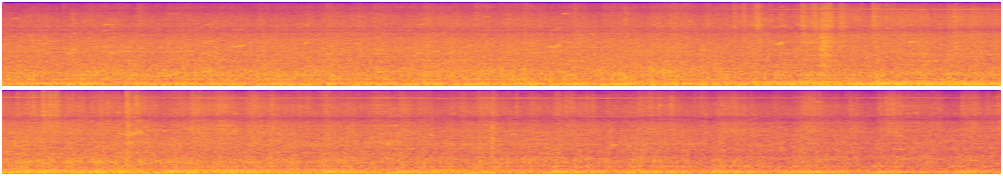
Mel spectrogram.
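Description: Freight train of covered grain hopper cars rolling past: a steady rumble of steel wheels on the rails with a few sharp clicks from the wheels, easing off slightly near the end as the last cars pull away.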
